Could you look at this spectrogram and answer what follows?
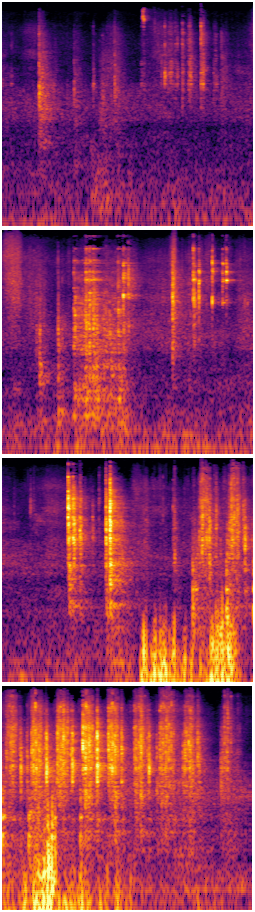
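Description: Clicks, taps and knocks of hand work with a hand tool on metal parts at the front of a tractor. From about ten seconds in comes a louder run of rapid clicking with heavy low thumps.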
